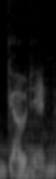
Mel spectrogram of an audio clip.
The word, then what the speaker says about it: Godin: I mean, I love Seth Godin, for example, or Godin as he's pronounced, and I could be reading his stuff here and there, but occasionally I just get bored.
